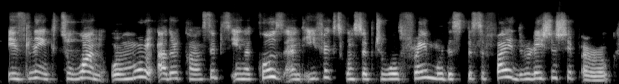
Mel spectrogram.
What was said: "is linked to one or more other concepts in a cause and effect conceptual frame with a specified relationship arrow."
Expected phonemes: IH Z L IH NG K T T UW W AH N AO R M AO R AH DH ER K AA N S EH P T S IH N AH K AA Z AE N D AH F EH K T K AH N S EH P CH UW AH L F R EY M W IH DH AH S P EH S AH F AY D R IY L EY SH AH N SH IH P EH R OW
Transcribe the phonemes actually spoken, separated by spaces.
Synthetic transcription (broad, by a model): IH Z L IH NG K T T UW W AH N AO R M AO R AH DH ER K AA N S EH P T S IH N AH K AA Z AE N D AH F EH K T K AH N S EH P CH UW AH L F R EY M W IH DH AH S P EH S AH F AY D R IY L EY SH AH N SH IH P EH R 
